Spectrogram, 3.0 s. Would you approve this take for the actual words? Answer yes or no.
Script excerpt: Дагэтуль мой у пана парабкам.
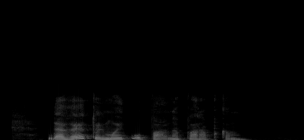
yes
